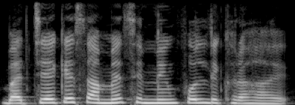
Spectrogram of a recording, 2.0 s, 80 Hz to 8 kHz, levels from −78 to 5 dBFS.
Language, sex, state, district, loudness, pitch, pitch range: Hindi, female, Telangana, Hyderabad, -14 LUFS, 265 Hz, 235-275 Hz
